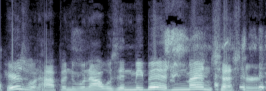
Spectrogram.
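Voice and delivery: stage-leprechaun Irish accent. On a podcast, telling a story while going into a full leprechaun accent. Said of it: "I don't know why I went full leprechaun".

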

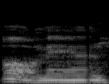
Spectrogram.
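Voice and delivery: soft, deflated, disappointed sigh. A podcast host hears of a new coaching hire, sounding disappointed. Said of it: "You sound so disappointed".

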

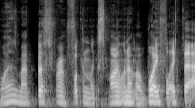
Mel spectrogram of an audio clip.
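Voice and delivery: muttered, grousing, grumbling aside under breath. Retelling a character's words about his wife: imitating Scott grumbling to himself. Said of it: "grumbling to himself".

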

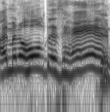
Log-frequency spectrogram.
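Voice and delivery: full-throated, high, frantic scream, very loud. Retelling own words screamed at paramedics: imitating own past screaming. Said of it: "him screaming at the paramedics".

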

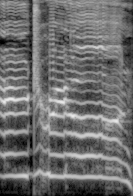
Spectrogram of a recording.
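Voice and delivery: very high, drawn-out, stretched delivery. Reading listener mail, recalling a movie scene: Rocky voice. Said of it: "that Rocky scene where it's going".

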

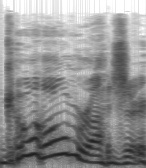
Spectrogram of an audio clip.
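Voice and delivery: high, fond, affectionate cartoon voice. Telling Roger to go home, lovingly, in a Snagglepuss voice. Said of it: "say that like fucking Snagglepuss".

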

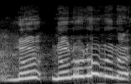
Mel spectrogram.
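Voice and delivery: improvised reindeer noises, high-pitched and loud.

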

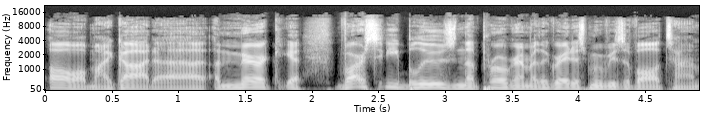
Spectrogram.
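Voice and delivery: usual speaking voice

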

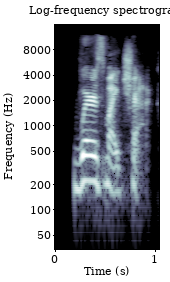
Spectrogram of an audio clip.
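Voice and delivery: acted irritated tone. Retelling someone demanding a mailed check: imitating an annoyed demand. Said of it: "He starts getting really annoyed and he's like".

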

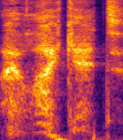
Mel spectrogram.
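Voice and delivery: hushed, put-on drunken whisper. Describing a scene from the show, imitating Russell's drunk whisper. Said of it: "Russell's got that classic drunk whisper".

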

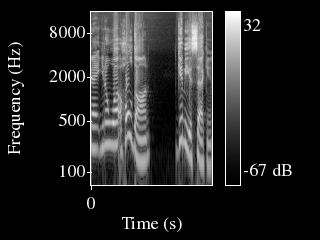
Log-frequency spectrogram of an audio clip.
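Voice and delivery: put-on, very high, hollered yell. Telling how a man came close to him and a friend, retelling a man's yell. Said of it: "he yelled".

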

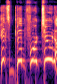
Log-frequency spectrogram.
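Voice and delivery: put-on giddy childlike glee. Retelling own continued excited reaction to another reveal, acting it out. Imitating giddy childlike excitement. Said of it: "jumping up and down on my couch doing this".

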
